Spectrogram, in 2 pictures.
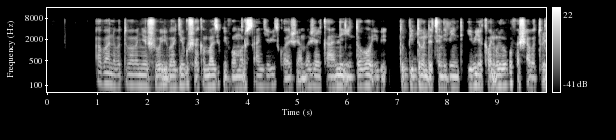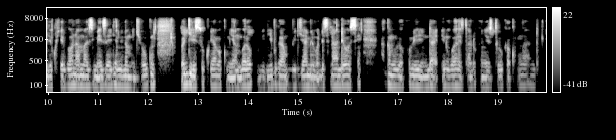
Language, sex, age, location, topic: Kinyarwanda, male, 18-24, Kigali, health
